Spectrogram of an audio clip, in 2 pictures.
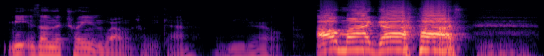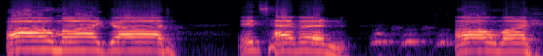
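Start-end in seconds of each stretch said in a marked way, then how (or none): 3.2-10.8 high, very loud, drawn-out squeal of joy; ecstatic screaming. Acted. Friend seeing a field full of creatures, ecstatic screaming. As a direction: shriek each phrase slowly in overblown rapture.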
